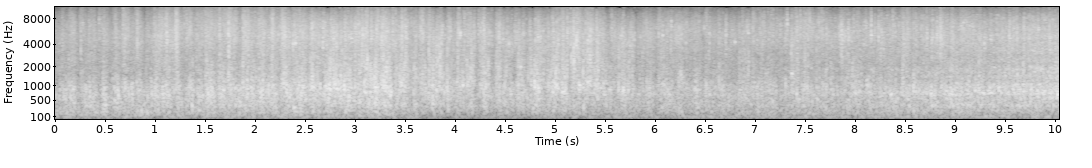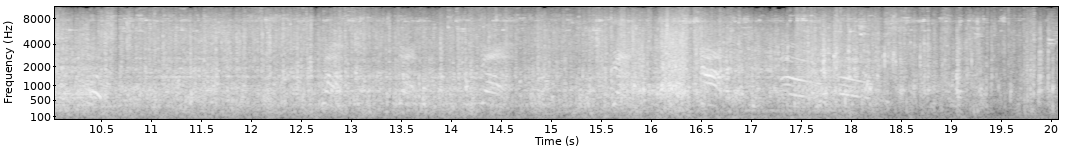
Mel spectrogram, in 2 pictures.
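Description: Horses gallop on a dirt track, hooves pounding.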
